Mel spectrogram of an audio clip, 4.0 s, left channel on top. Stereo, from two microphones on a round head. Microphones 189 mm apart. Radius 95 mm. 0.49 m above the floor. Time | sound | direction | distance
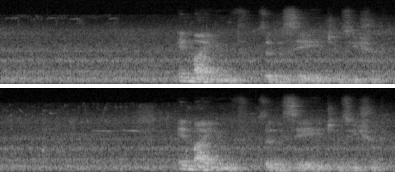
1.8 | a man speaking | 15° left (ahead or behind) | 1.2 m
